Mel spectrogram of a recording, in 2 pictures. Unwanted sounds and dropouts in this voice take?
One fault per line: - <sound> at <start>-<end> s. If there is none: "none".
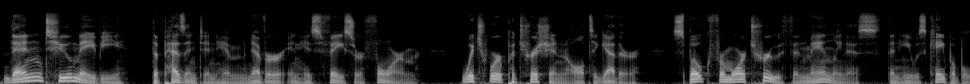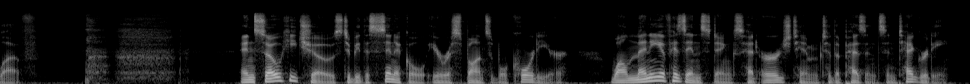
- breath at 10.5-11.6 s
